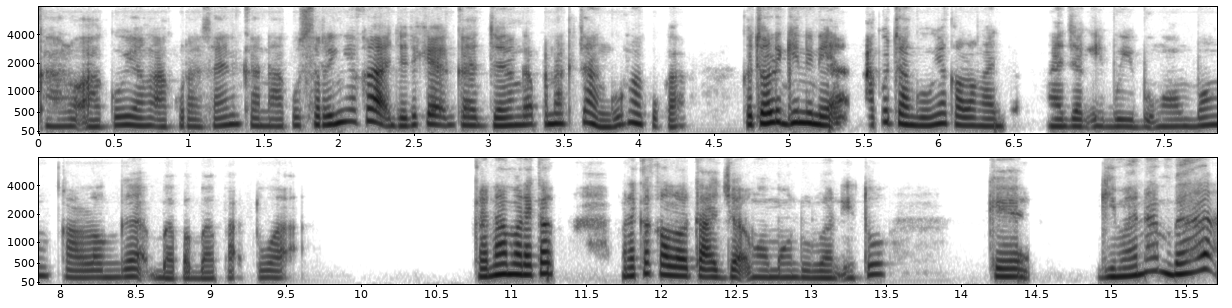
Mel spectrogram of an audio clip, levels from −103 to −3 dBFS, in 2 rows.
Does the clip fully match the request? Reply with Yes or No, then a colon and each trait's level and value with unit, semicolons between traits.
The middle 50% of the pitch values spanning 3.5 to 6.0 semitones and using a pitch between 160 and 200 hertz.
Yes: average, 4.2 semitones; medium, 185 Hz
